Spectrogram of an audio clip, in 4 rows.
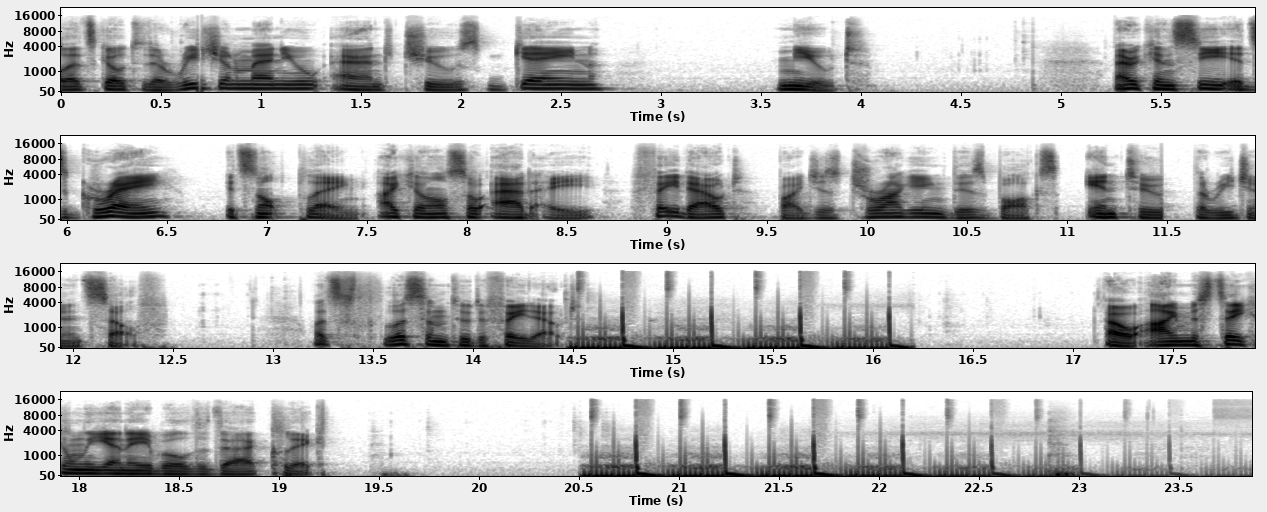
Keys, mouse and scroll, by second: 0.6 click, 3.9 click, 4.8 click, 5.7 click, 6.9 click, 9.2-10.9 drag, 11.4 click, 13.1 click, 13.7 click, 14.6 space, 16.3 space, 19.1 click, 20.6 space.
